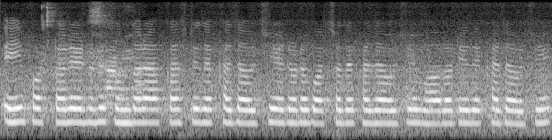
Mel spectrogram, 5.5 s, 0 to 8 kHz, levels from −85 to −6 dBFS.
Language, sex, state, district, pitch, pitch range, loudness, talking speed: Odia, female, Odisha, Malkangiri, 260 Hz, 250-265 Hz, -12 LUFS, 195 wpm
